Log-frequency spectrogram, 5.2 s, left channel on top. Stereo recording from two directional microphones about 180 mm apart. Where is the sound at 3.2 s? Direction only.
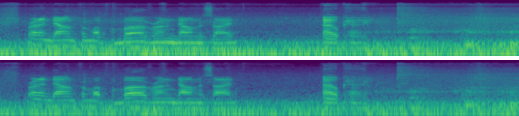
25° right (ahead or behind).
